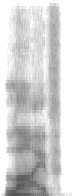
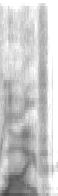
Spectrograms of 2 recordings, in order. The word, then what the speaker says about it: live: Vowel length is the main difference in this comparison. Notice that leave requires a sustained vowel sound. It must be held out slightly longer than the quick clipped vowel of live.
